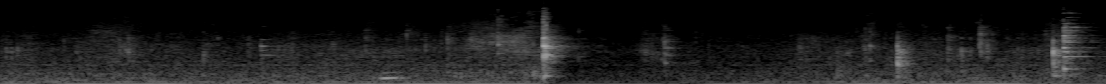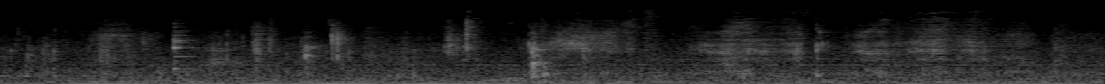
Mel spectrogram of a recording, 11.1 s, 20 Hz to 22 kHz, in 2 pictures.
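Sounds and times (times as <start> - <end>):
cutlery clinking on plates: 5.2 - 5.7.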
